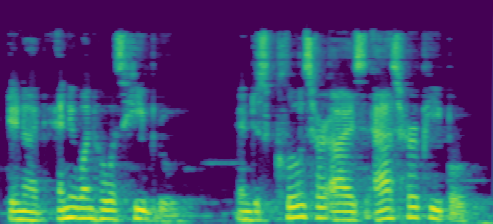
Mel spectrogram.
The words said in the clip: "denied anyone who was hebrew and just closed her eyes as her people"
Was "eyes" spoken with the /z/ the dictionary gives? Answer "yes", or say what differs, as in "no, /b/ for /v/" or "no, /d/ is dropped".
yes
